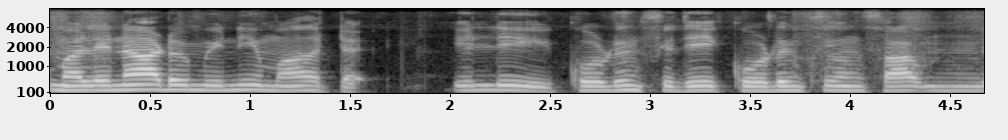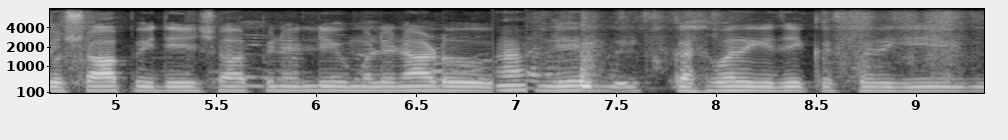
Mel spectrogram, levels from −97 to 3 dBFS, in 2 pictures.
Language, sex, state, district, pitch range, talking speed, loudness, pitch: Kannada, male, Karnataka, Dharwad, 145-155 Hz, 110 wpm, -20 LUFS, 150 Hz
